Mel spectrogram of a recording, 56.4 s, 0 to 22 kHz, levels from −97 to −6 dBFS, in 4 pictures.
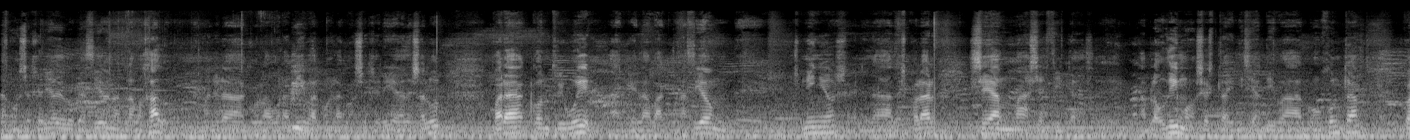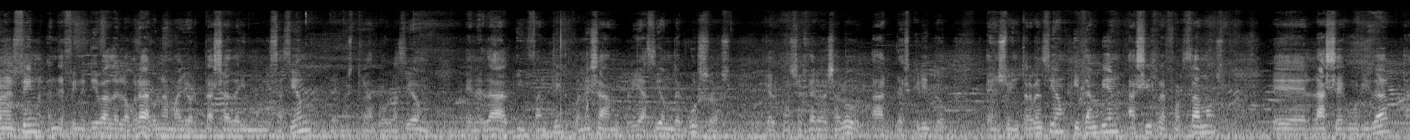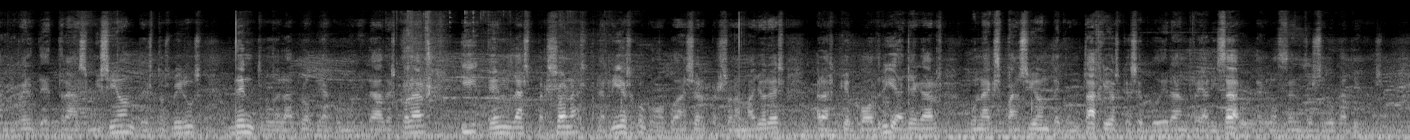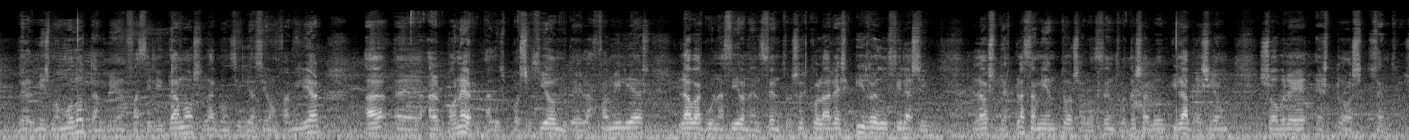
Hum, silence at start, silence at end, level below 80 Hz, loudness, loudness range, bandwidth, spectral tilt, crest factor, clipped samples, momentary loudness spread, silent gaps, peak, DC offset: none; 0 s; 0 s; -40 dBFS; -34 LUFS; 4 LU; 17 kHz; -5.5 dB/octave; 20 dB; under 0.1%; 8 LU; none; -12 dBFS; under 0.1%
